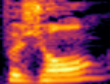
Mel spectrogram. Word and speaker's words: bourguignon: Beef bourguignon?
